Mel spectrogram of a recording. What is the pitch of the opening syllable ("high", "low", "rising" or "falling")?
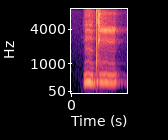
low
